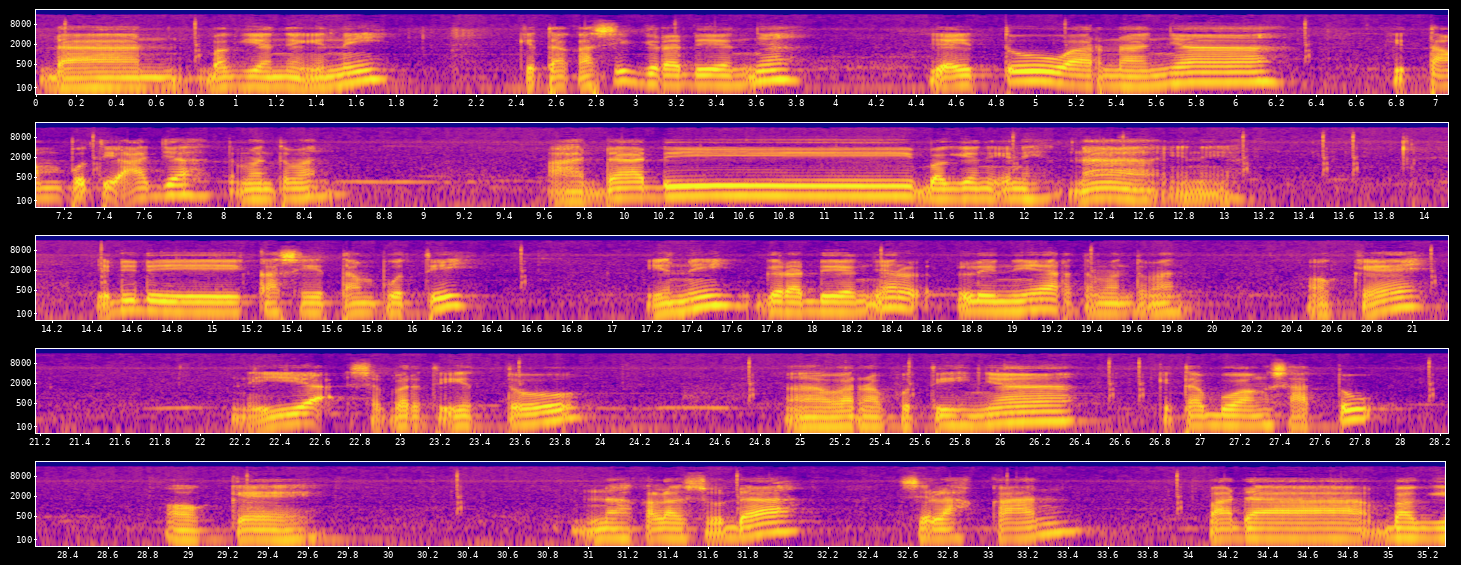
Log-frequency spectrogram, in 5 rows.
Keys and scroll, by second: 2.0 ctrl+z.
